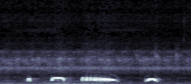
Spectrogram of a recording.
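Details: Single phrase from a captive spotted dove cooing after dark in the countryside: short note, arched hoot, drawn-out trembling coo and closing arched note, with a steady frog chorus.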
